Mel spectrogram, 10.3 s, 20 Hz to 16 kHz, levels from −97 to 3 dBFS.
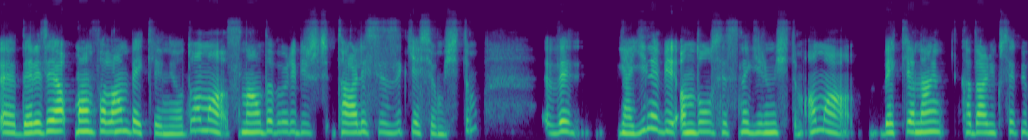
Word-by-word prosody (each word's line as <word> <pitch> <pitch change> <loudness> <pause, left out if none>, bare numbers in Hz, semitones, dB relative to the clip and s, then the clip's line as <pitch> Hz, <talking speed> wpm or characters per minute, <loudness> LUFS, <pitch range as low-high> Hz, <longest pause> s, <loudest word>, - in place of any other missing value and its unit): eee, 230 -3 +1
derece 240 +3 +4
yapmam 270 -1 +6
falan 265 +1 +2
bekleniyordu 210 -2 -2
ama 285 -4 +1
sınavda 245 +1 +1
böyle 250 -1 -5
bir 230 -1 -7 0.2
talihsizlik 240 0 -1
yaşamıştım 220 - -6 0.7
ve 235 0 +1 0.4
ya, 220 -1 +2
yine 275 +6 -1
bir 250 - +2
anadolu 240 +2 +2
lisesine 240 +2 -4
girmiştim 230 -2 -2
ama 260 -3 -1 0.2
beklenen 245 +3 +1 0.2
kadar 235 0 +1
yüksek 230 +1 -6
bir 245 - -8
240 Hz, 135 wpm, -23 LUFS, 230-255 Hz, 0.7 s, yapmam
